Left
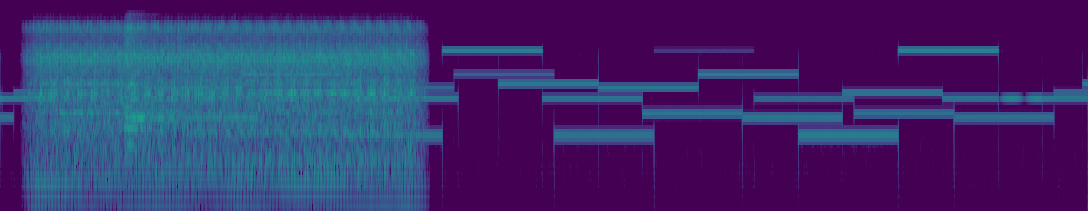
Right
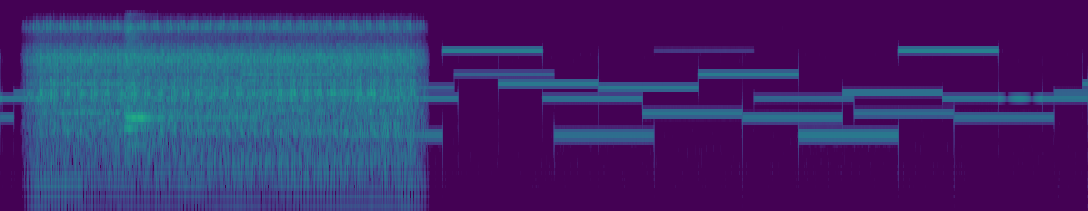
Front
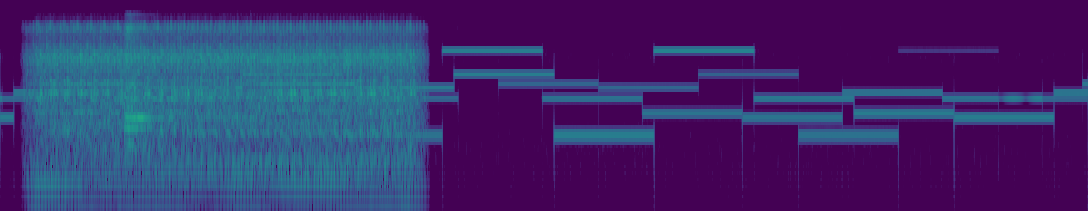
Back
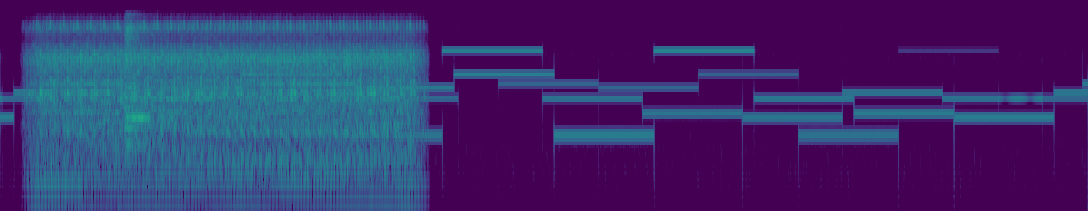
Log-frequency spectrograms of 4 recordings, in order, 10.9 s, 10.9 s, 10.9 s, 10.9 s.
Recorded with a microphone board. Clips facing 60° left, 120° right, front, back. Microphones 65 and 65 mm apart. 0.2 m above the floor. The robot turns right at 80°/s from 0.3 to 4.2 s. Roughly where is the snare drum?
Ahead right.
